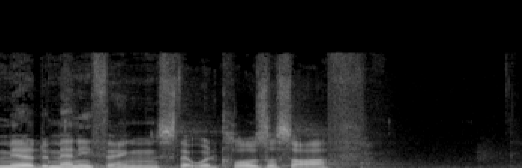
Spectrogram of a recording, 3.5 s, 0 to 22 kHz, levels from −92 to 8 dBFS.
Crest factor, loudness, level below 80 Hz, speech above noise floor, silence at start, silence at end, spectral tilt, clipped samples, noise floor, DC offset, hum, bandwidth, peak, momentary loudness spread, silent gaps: 18 dB; -28 LUFS; -60 dBFS; 41 dB; 0 s; 1.05 s; -5.5 dB/octave; under 0.1%; -69 dBFS; under 0.1%; none; 15.5 kHz; -12 dBFS; 8 LU; none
